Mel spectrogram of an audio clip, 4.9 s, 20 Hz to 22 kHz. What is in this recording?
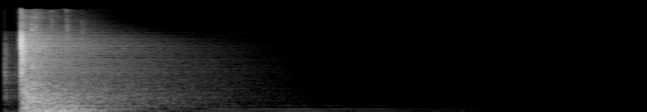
Big circuit breaker 1-2.With reverb of a large club(mltprcssng)
Sound effect of a large circuit breaker. Consists of 6 layers. Added large room space.
I ask you, if possible, to help this wonderful site (not me) stay afloat and develop further.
